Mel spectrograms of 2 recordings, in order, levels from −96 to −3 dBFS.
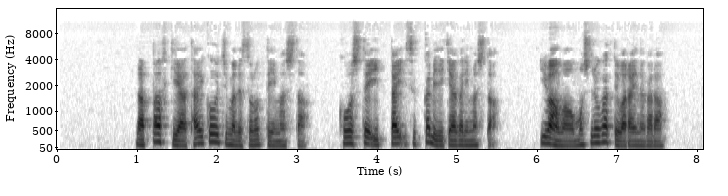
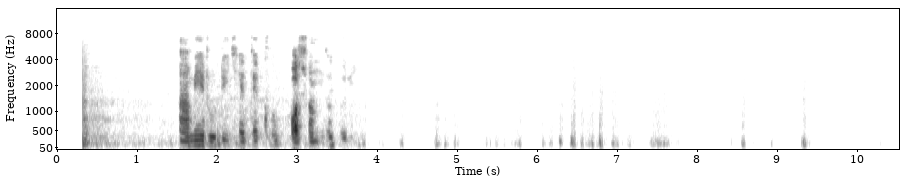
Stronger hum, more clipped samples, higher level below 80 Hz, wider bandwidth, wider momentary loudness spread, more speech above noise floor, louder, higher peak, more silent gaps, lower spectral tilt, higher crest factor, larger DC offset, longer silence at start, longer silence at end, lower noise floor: neither; neither; first, -62 dBFS vs -80 dBFS; first, 11 kHz vs 7.4 kHz; second, 13 LU vs 23 LU; first, 51 dB vs 45 dB; first, -21 LUFS vs -32 LUFS; first, 0 dBFS vs -6 dBFS; neither; first, -6.5 dB/octave vs -4 dB/octave; second, 22 dB vs 32 dB; neither; first, 1 s vs 0.3 s; second, 0.5 s vs 6.9 s; second, -72 dBFS vs -77 dBFS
